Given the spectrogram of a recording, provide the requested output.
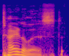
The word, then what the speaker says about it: Titleist: Titleist. Titleist. – Titleist. – Everybody looks at that first, the T-I-T.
